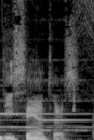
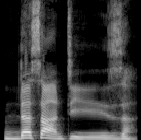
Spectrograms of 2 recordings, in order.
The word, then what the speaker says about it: DeSantis: He points out that the proper Italian pronunciation would be DeSantis, but a lot of Italians make it a little bit more Americanized and might just go with DeSantis.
